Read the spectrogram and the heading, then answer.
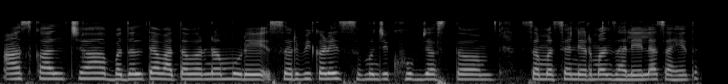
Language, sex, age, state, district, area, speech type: Marathi, female, 45-60, Maharashtra, Akola, rural, spontaneous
